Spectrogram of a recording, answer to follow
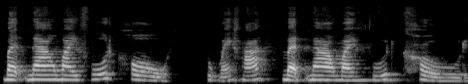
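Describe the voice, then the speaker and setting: Female English teacher for an online lesson; slow, drills phrases word by word, quizzes her viewers. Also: medium pitch. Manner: drills phrases slowly, repeating them word by word; questions viewers and prompts them to repeat aloud.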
